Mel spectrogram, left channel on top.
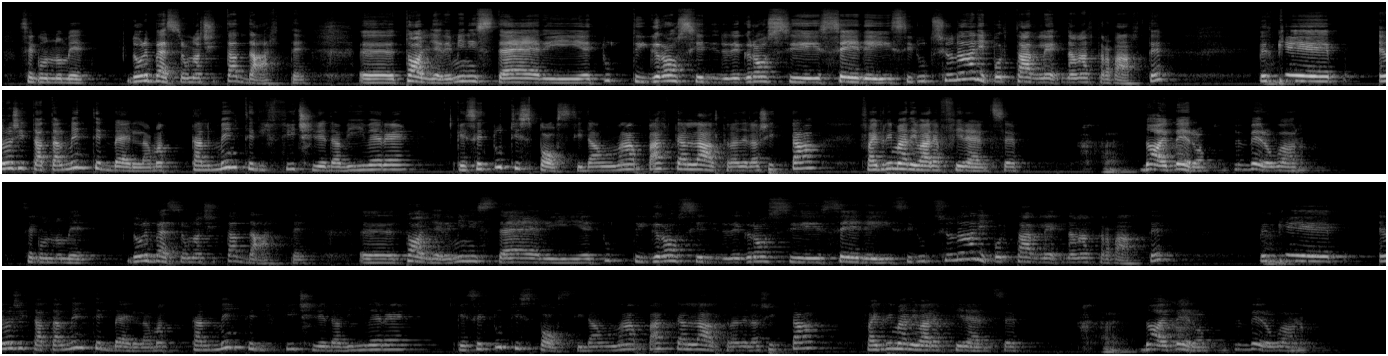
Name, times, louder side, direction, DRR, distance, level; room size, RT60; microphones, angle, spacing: voice 1, 0.2-0.9 1.3-11.7 12.6-13.4 13.8-17.9 18.4-22.1 22.4-24.0 25.2-25.9 26.2-26.8, left 8 dB, 85° left, 0.4 m, -30 dB
voice 2, 24.6-25.1 25.5-25.9 26.7-26.9, left 1 dB, 5° right, 1.4 m, -45 dB
10.5 x 7.1 x 5.1 m
head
